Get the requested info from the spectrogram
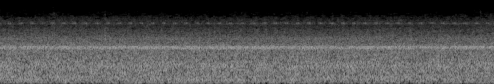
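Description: Steady rain falling, an even hiss with a faint constant high-pitched tone running through it.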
